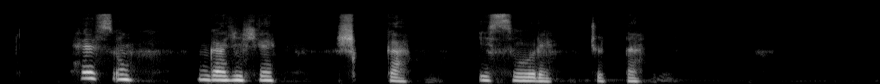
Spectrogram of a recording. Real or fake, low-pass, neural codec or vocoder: fake; 10.8 kHz; codec, 24 kHz, 3 kbps, HILCodec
